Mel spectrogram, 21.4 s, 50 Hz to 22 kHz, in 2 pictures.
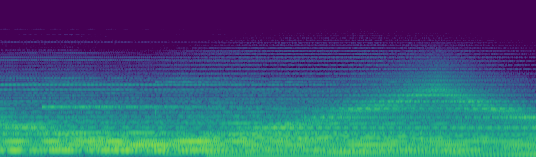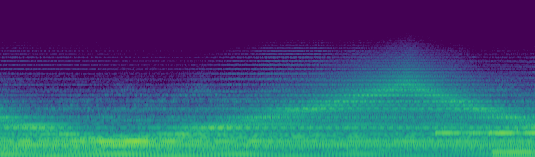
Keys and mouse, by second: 0.0 alt+click, 0.4-1.4 ctrl+alt+drag, 2.0 click, 4.9 alt+click, 5.6 ctrl+alt+click, 6.8 click, 7.2 click, 8.6-10.5 ctrl+alt+drag, 11.4-13.2 ctrl+alt+drag, 13.3 click, 13.6 drag, 14.0 click, 14.6-15.0 drag, 15.5 Delete, 19.1 click, 19.4 click, 19.9 click, 20.1-21.1 typing.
